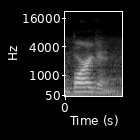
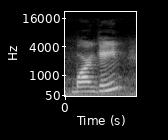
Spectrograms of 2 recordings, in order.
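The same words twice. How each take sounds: First: "bargain" as "BAR-gun", short ending; correct pronunciation. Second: "bargain" as "bar-GAYN" with a long ay; wrong pronunciation. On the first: Teacher gives learners the fix, bargain said correctly. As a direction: reduce the end of "bargain" to a quick "gun". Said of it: "it's bargain". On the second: Teacher contrasts the mistake for learners, mispronounced bargain. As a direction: end "bargain" on a full "gain". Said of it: "so it's not bargain". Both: Shown as a demonstration.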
